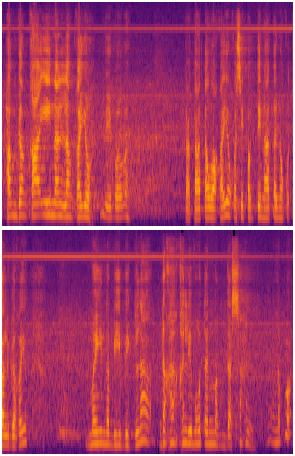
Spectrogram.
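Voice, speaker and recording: Joking Filipino priest preaching at Mass. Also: male voice, high voice, slight background noise. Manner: joking, conversational, constant tag questions. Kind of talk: sermon. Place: church during Mass.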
